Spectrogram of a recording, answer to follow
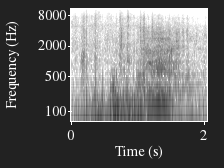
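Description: Mountain bike rolling down a dirt trail, with tyre and wind noise. A short, low, drawn-out call rises over it about a second in.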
